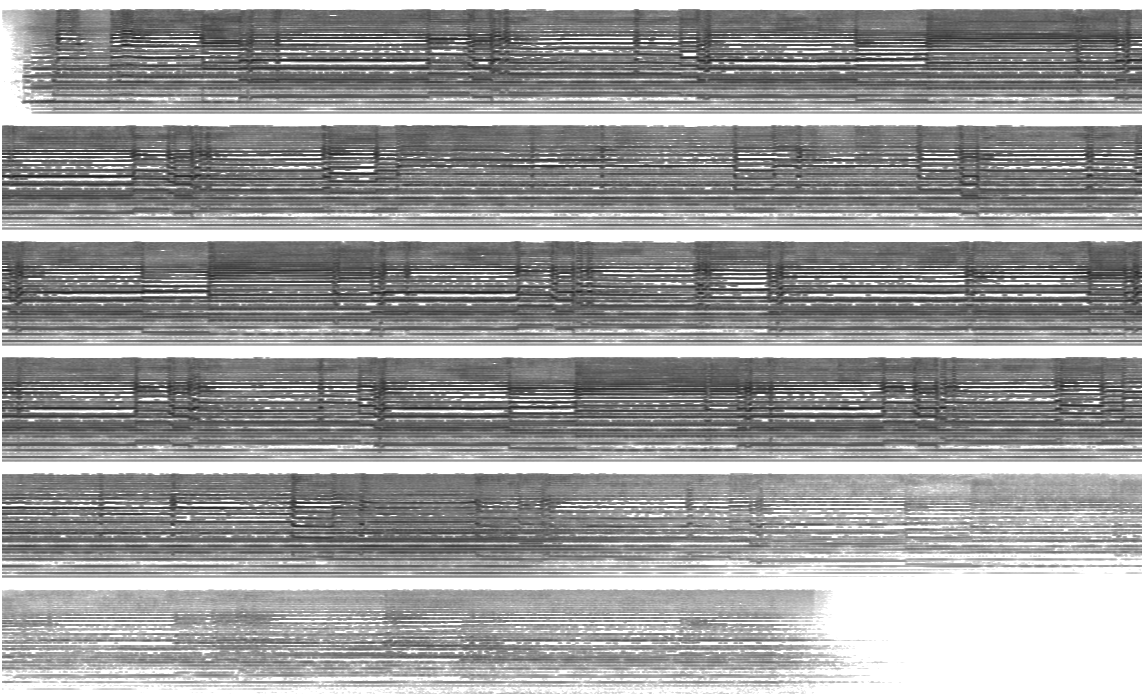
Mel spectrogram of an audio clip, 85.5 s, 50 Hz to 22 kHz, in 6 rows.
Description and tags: BAG PIPES AMAZING GRACE 2
Mono recording, bagpipes. Recorded with a Shure SM81, Tascam 70d and sweetened in Adobe Audition. Piper turned and walked away at the end of this recording, to match police & fire funerals.
amazing, bagpipes, funeral, grace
